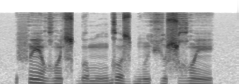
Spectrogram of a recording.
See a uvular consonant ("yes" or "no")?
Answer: yes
